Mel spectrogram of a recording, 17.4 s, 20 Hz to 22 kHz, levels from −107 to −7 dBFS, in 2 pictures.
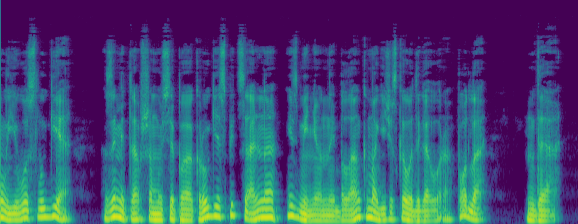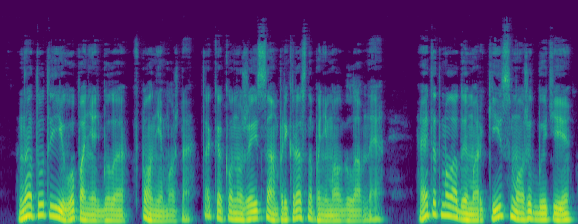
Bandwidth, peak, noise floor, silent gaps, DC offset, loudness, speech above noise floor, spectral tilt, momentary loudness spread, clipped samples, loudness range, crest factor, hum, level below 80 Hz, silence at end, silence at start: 10 kHz; -4 dBFS; -79 dBFS; none; under 0.1%; -21 LUFS; 60 dB; -8.5 dB/octave; 10 LU; under 0.1%; 2 LU; 16 dB; none; -46 dBFS; 0.1 s; 0 s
